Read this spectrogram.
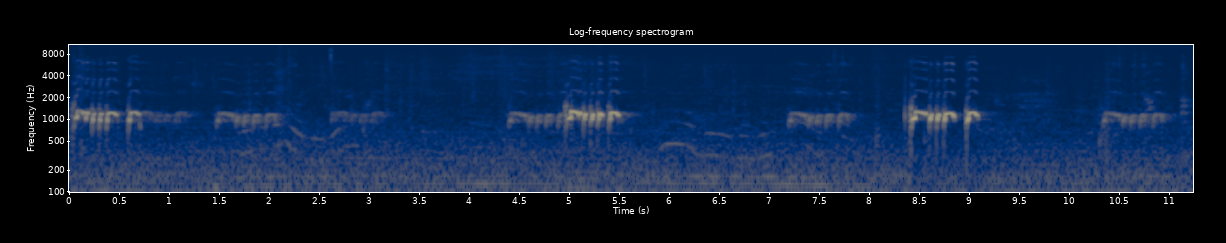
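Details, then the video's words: Zebra dove of a local strain singing to stimulate other doves: loud, rapid, burry coo phrases of three or four pulses at about four-second intervals, softer similar phrases between them, over a low hum. "Perkutut lokal gacor suara super ampuh untuk merangsang perkutut cepat bunyi"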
